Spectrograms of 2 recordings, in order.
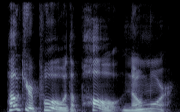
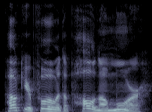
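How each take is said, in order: First: It is said in a put-on announcer voice. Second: It is said in a normal speaking voice.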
